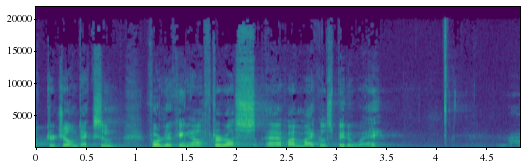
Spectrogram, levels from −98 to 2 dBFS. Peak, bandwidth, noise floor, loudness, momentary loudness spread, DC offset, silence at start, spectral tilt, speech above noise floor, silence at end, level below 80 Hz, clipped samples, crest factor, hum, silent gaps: -10 dBFS; over 20 kHz; -62 dBFS; -31 LUFS; 16 LU; under 0.1%; 0 s; -2.5 dB/octave; 30 dB; 0 s; -74 dBFS; under 0.1%; 22 dB; none; none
